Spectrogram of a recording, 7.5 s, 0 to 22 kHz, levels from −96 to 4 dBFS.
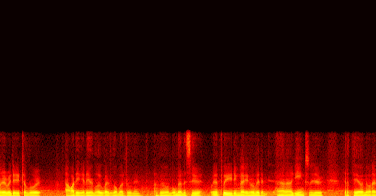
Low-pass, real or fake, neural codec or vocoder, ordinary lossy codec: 7.2 kHz; fake; codec, 16 kHz, 0.5 kbps, FunCodec, trained on Chinese and English, 25 frames a second; none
